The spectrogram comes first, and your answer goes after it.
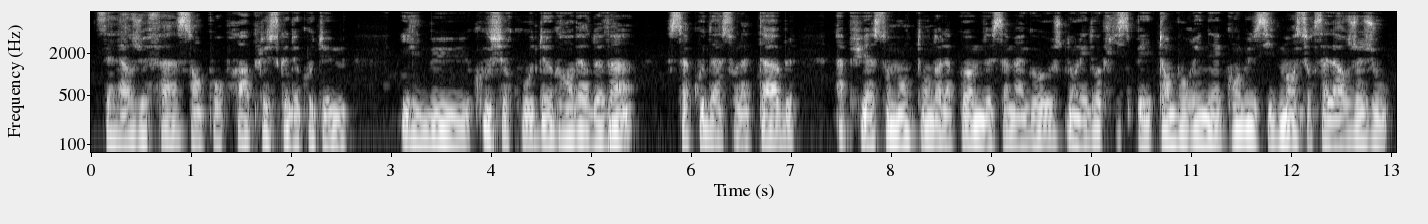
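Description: A male narrator reads a classic novel in a measured, even delivery. His voice is very dark and somewhat husky, sitting a little low. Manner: measured, steady storytelling. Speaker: audiobook narrator. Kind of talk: literary audiobook narration.

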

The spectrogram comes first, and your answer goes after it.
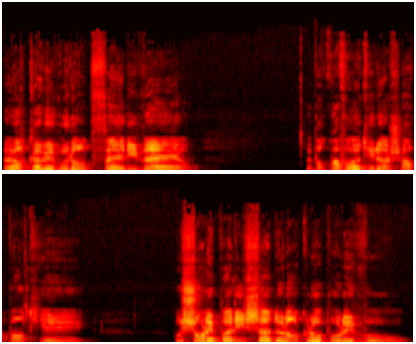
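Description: A man's voice: sits high, measured pace, pitched above the performer's own voice. An impatient landowner snapping demanding questions at his staff, played by a man reading aloud. His voice is lifted a little and pressed with irritation, an audiobook character close to the reader's own tone. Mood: exasperated. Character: impatient landowner, adult male, quick to anger.

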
